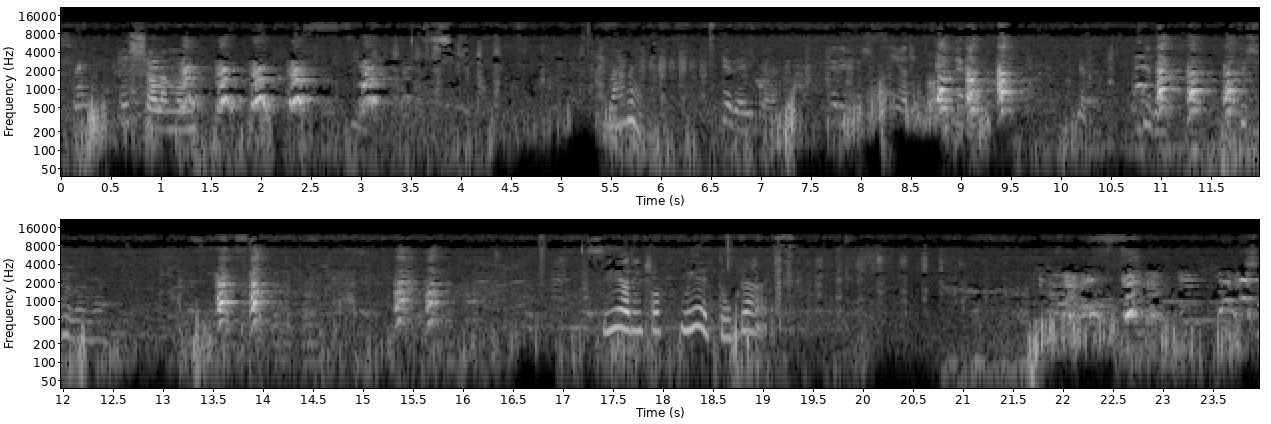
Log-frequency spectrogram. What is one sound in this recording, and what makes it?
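Puppies bark and yelp in short bursts.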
